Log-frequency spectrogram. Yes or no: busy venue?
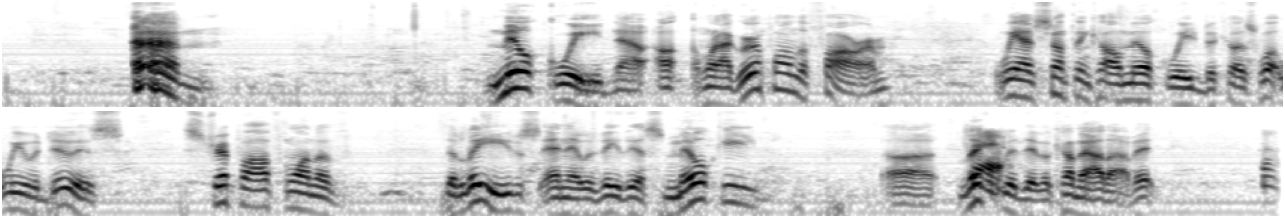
yes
